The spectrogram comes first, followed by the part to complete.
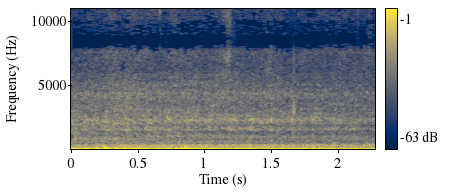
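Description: Audi A8 3.0 V6 TDI diesel engine idling steadily, heard from inside the cabin, with its intake swirl flaps freshly adapted.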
